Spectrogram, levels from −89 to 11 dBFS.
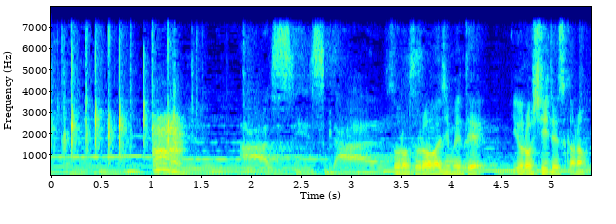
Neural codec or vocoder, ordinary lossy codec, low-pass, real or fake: none; none; 7.2 kHz; real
